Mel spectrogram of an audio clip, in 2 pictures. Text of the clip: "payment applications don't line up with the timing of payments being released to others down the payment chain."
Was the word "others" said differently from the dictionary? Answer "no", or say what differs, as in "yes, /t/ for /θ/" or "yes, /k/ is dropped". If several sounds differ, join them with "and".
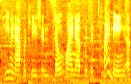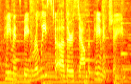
no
